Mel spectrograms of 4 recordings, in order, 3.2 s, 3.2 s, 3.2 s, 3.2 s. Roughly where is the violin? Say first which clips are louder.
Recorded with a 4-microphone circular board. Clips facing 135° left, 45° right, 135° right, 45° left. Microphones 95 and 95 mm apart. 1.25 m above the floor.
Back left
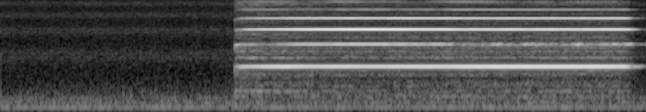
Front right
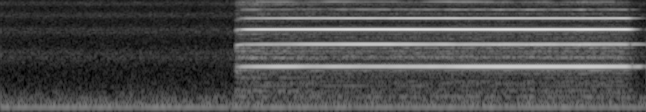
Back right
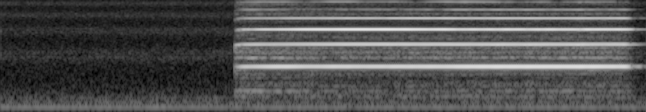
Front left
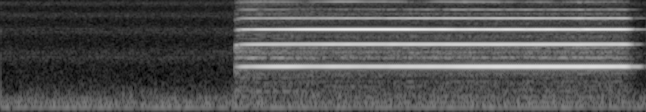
Back left 6 dB, even; behind left.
